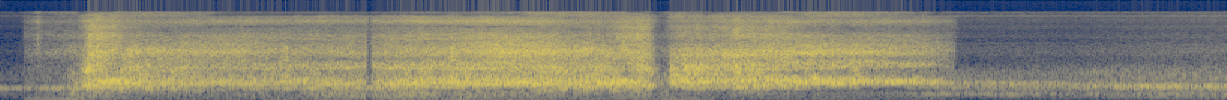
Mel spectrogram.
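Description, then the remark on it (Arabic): A sudden burst as one of a vehicle's tires blows out gives way to a loud, sustained tire screech and hiss as the vehicle skids for several seconds, briefly catching twice before cutting off and leaving a low rumble. “أحد الإطارات انفجر.”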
